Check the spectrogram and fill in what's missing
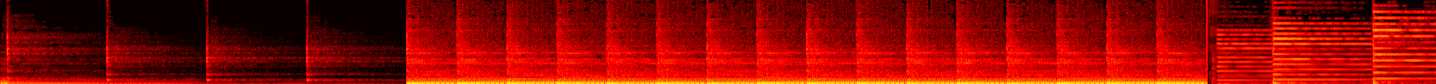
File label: Rhythm example, blues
